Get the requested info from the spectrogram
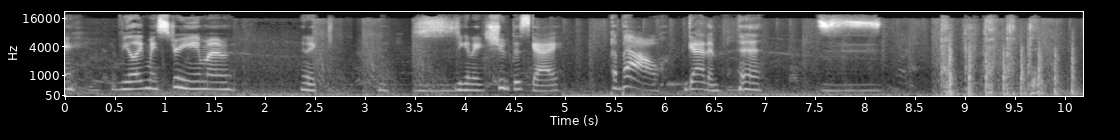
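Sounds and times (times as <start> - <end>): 
speech: 0.4 - 1.8, 2.4 - 7.8
brief electronic tone: 7.5 - 8.2
loud forceful knocking on a door: 8.8 - 10.1.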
